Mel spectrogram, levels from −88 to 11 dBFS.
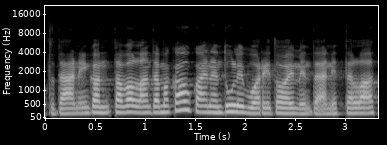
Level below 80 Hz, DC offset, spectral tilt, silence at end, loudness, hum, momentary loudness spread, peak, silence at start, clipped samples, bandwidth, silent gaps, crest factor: -78 dBFS; under 0.1%; -8.5 dB/octave; 0 s; -18 LUFS; none; 3 LU; -2 dBFS; 0.05 s; under 0.1%; 6.2 kHz; none; 16 dB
